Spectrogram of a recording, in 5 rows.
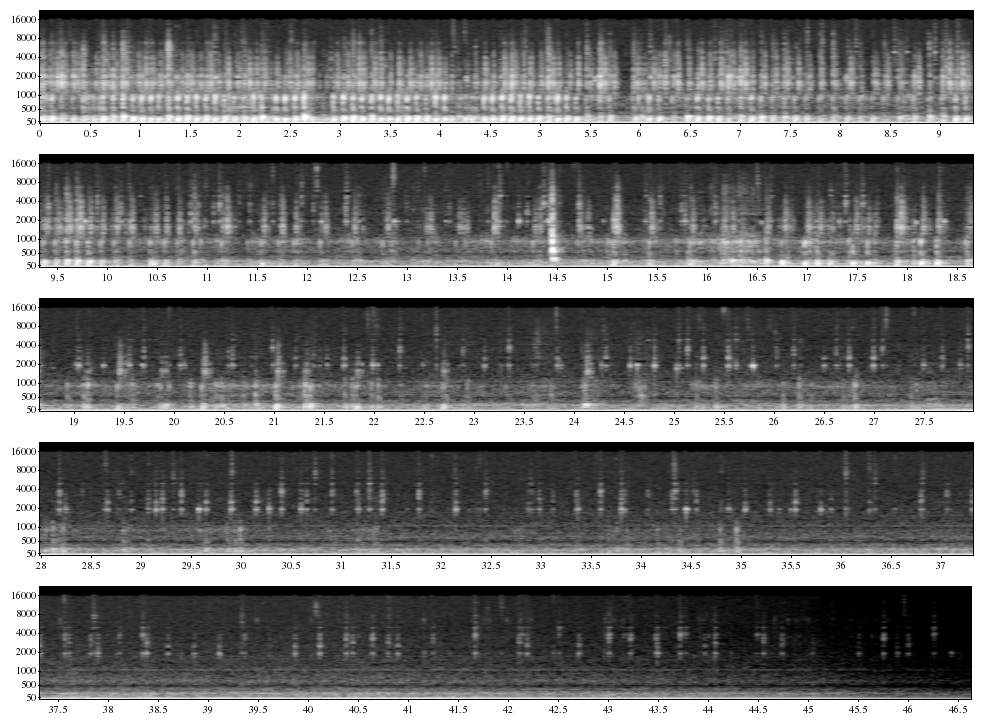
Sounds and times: regular coffee machine 0.0 - 36.0

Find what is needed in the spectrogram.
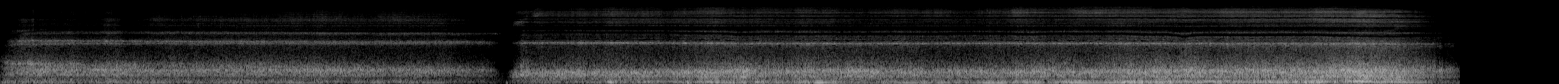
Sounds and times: cold winterbreeze 0.0 - 14.6

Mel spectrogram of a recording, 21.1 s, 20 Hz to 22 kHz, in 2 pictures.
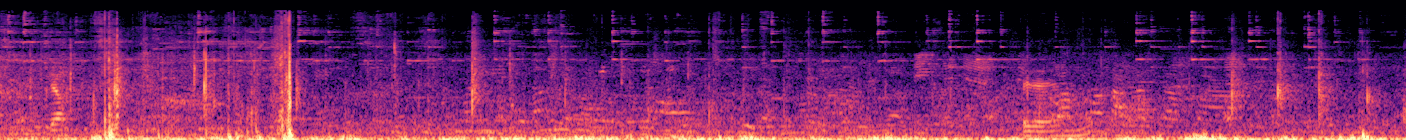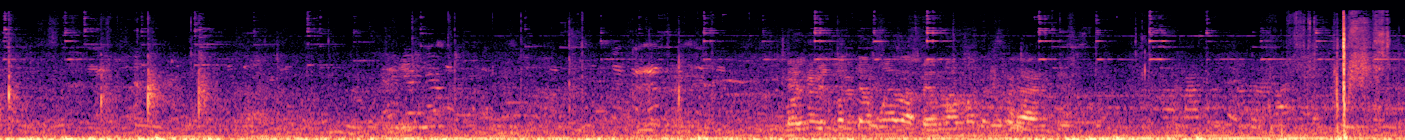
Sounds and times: Metal bell sounds 0.0 - 21.0

